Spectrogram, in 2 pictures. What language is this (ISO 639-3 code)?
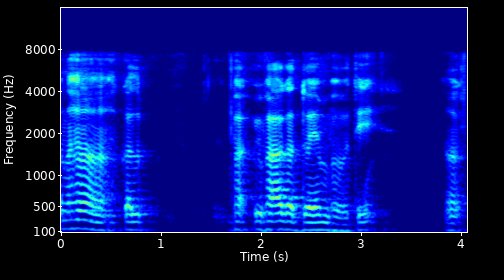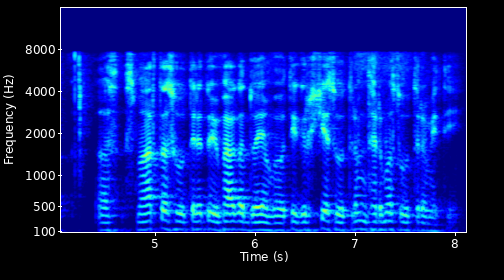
san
